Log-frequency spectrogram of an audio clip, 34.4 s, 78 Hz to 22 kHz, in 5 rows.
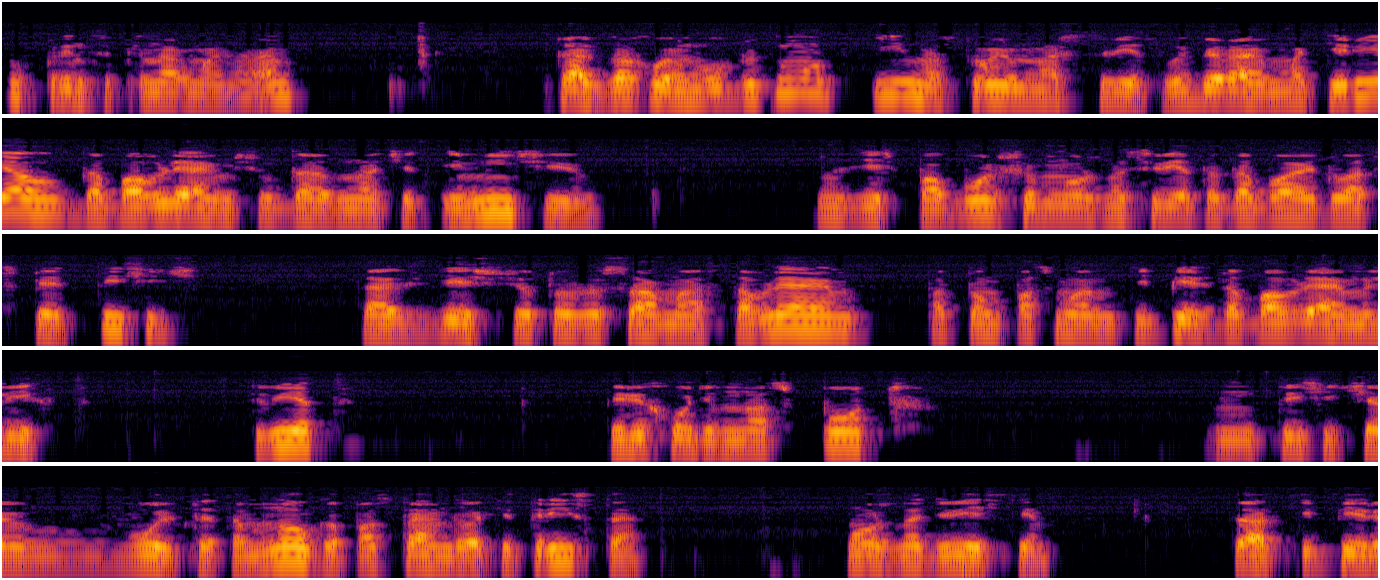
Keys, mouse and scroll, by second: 1.6 middle click, 2.8 click, 4.1 middle click, 5.1 click, 7.8-9.6 drag, 11.2-12.7 drag, 20.5 click, 21.3 click, 24.2 click, 27.0-31.5 drag.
